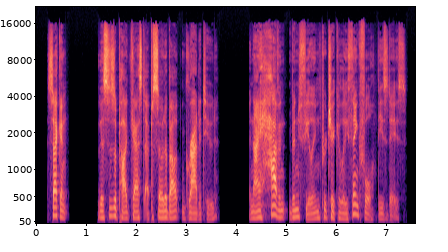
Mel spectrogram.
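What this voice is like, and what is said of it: Voice sounds ill. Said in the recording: “I am recovering from an illness, and perhaps you can hear that in my voice.”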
